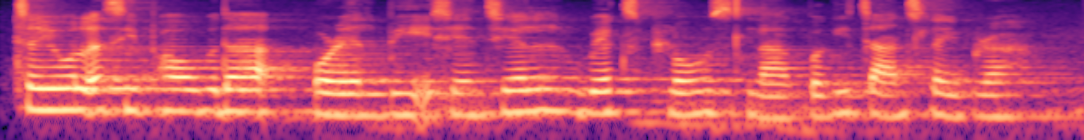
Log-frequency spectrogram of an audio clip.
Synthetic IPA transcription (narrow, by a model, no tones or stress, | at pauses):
t͡ʃɐjolɐsipʰawbɐdɐoɾelbiesensielwekspʰloslak̚pɐɡit͡ʃanslɐjbɾa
